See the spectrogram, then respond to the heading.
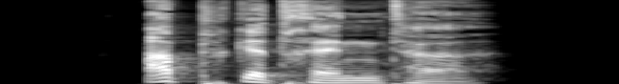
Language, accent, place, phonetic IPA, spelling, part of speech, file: German, Germany, Berlin, [ˈapɡəˌtʁɛntɐ], abgetrennter, adjective, De-abgetrennter.ogg
- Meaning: inflection of abgetrennt: 1. strong/mixed nominative masculine singular 2. strong genitive/dative feminine singular 3. strong genitive plural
